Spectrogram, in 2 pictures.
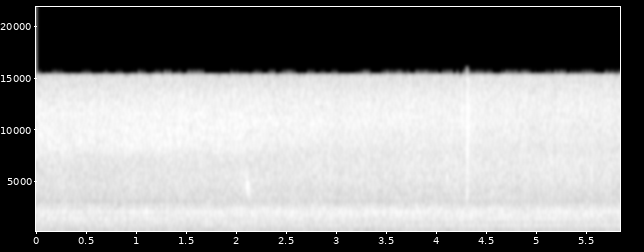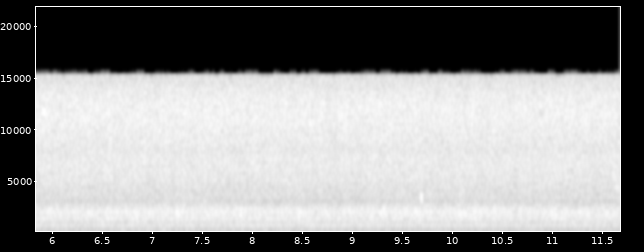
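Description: Steady rushing of creek water running past the beaver dam and into the culvert.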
